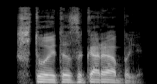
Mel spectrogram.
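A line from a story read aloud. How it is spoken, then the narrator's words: Sharp question. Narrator (Russian): резко спросила старшая у Длинного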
